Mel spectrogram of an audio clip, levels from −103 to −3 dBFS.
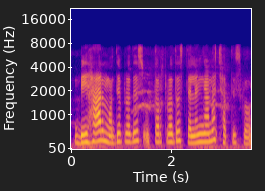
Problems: continuous background conversations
